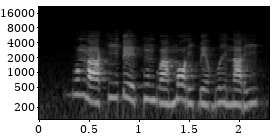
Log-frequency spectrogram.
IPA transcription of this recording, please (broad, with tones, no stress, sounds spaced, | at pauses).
b o˦ ŋ aː˨ k iː˦ ɗ eː˦˨ k ũ˦ ɡʷ aː˨ m ɔ˦˨ ɾ i˨ ɓ eː˨ ɡʷ iː˦˨ n a˦˨ ɾ i˦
